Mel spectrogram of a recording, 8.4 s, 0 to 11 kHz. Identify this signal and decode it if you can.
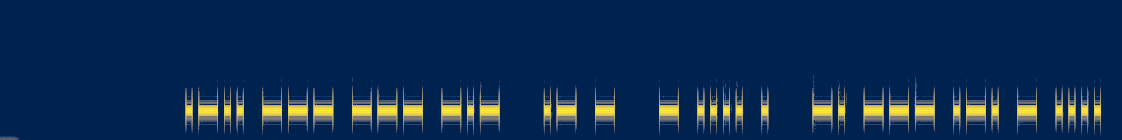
Morse code, heard as a keyed tone, about 25 wpm, 700 Hz. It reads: LOOK AT THE NORTH
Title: Sentences from Top 1000 Words - Review Part 2 - 25wpm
